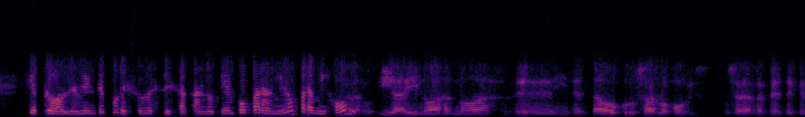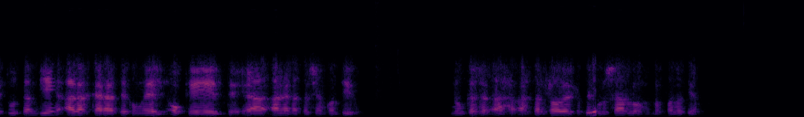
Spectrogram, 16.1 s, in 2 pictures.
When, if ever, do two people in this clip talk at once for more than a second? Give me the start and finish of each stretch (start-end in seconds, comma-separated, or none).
none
